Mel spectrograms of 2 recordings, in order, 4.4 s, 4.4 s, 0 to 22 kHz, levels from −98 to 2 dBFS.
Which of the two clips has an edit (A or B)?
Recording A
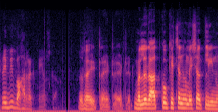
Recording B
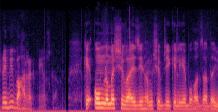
B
